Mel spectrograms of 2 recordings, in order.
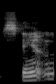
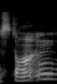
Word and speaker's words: Staunton: And she served as a dean when she was a dean at Mary Baldwin, which is in Stanton or Staunton, however you want to pronounce it.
